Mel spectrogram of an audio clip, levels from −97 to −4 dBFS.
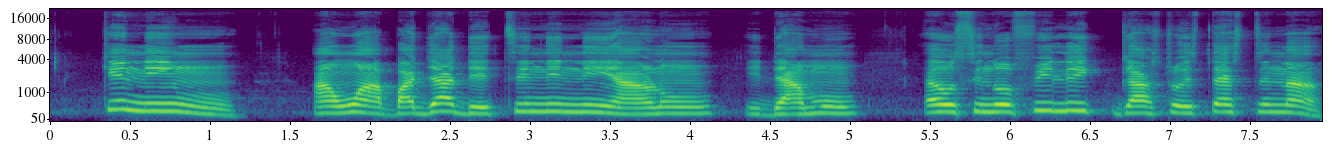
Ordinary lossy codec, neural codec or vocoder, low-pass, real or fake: none; none; none; real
